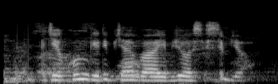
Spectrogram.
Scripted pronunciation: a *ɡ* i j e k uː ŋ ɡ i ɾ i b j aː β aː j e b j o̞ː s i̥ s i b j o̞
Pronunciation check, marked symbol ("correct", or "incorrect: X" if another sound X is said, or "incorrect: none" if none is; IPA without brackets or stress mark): incorrect: ɟ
